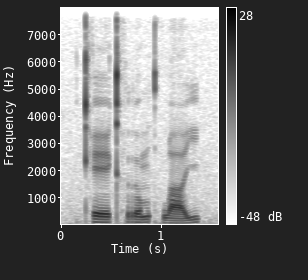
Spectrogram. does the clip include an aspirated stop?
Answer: yes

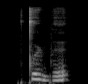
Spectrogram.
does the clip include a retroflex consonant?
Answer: yes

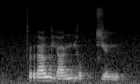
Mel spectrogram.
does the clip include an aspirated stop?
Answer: no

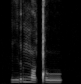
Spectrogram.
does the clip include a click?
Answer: yes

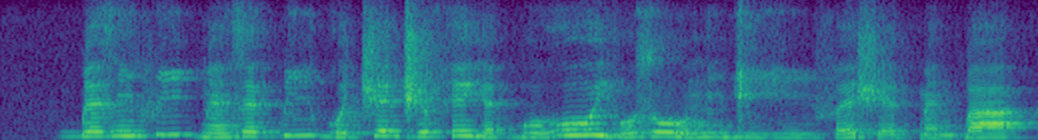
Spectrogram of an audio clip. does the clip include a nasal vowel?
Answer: yes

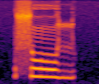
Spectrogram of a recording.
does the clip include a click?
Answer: no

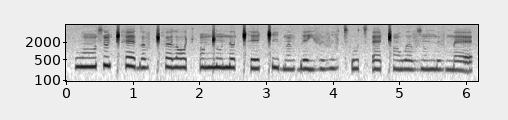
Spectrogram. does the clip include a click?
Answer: yes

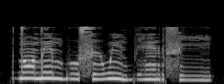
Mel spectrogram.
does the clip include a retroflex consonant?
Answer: no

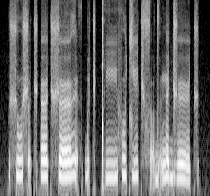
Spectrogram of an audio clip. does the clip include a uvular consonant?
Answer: no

